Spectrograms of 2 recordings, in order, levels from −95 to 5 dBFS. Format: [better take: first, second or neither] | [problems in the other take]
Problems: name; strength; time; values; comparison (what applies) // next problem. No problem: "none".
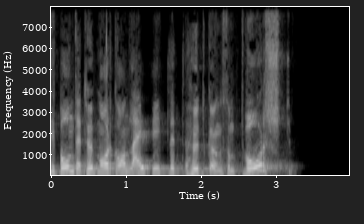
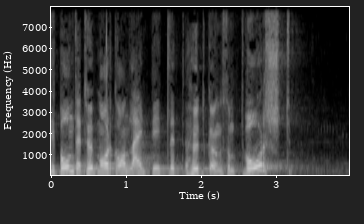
second | noise reduction (neural mask model Resemble Enhance denoiser)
